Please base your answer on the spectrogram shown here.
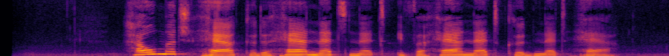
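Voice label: Tongue twister fast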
